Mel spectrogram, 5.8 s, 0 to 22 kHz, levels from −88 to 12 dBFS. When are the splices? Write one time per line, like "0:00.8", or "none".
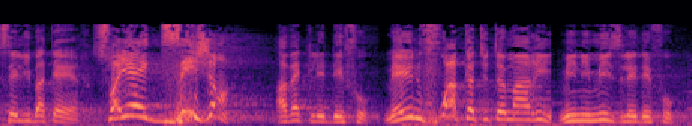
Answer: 0:03.1
0:04.6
